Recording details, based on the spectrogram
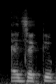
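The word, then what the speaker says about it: adjective: ए डी जे, जे के तुरंत बाद जो, सॉरी, तुरंत पहले जो डी आता है ना, उसका हम लोग उच्चारण नहीं करते हैं, एडजेक्टिव पढ़ते हैं।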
